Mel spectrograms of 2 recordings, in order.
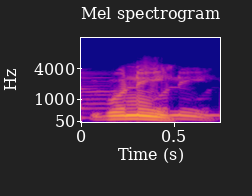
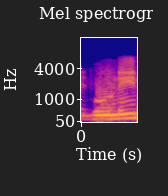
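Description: First: ਗੁਣੀ said as "guni", plain dental n. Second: ਗੁਣੀ with curled-tongue n; wrong retroflex n. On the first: Teacher gives correct reading, ਗੁਣੀ with dental n. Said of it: "ਨੰਨੇ ਦੀ ਆਵਾਜ਼ ਉਚਾਰਨ ਹੋਵੇ". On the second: Teacher shows the misreading, ਗੁਣੀ with retroflex n. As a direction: curl the tongue back on the n of ਗੁਣੀ. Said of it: "ਇੱਥੇ ਗੁਣੀ ਨਹੀਂ ਪੜ੍ਹ ਜਾਣਾ". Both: Shown as a demonstration.

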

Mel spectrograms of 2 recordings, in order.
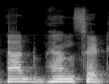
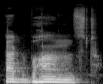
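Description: First: "অ্যাডভান্সেড" split as ad-van-sed; wrong pronunciation. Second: "অ্যাডভান্সড" as ad-vanst, two syllables; correct pronunciation. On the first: Teacher showing learners the wrong spelling-based reading, mispronounced "অ্যাডভান্সেড" ending in "sed". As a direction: say "অ্যাডভান্সেড" with a full "sed" syllable at the end. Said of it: "উচ্চারণটা এরকম নয়". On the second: Teacher modelling the correct reading for learners, "অ্যাডভান্সড" joined as ad-vanst. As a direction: say "অ্যাডভান্সড" with no vowel between s and final stop. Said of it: "শেষে ডিটা দিলে কি হবে".

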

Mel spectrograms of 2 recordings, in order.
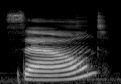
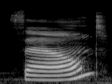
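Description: First: Said in the usual way. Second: The word whispered on a rising tune; whispered sound. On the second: Shown as a demonstration. Teacher to class, modelling the sound in a whisper. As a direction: breathe it out as a whisper, no voice. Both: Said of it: "Next one".

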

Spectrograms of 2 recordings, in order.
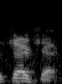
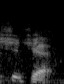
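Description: First: First syllable of "Shishak" rhymes with "eye"; long i in "Shishak"; alternate pronunciation. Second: "Shishak" opening like "shish"; first syllable of "Shishak" rhymes with "fish"; alternate pronunciation. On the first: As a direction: say "Shishak" as SHY-shack. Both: Shown as a demonstration. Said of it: "however you want to say it".

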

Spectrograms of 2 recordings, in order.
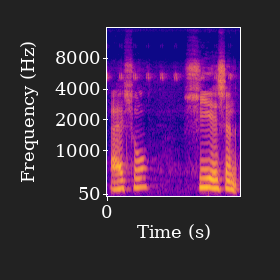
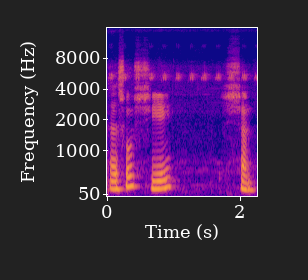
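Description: First: Very slow, each syllable stretched; teacher dictating the word slowly; drawn-out dictation. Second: Very slow and quieter, syllables drawn out; teacher repeating the word softly. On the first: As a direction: spell it out slowly for the class. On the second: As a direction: repeat it gently and slowly. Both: Shown as a demonstration. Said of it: "इसको सुना".

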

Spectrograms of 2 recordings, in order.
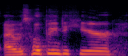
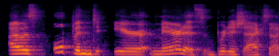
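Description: First: Said in the usual way. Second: Cockney with dropped h's, "open to 'ear"; attempted Cockney accent. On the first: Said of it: "ear is a Cockney accent". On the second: Reading out a viewer's request, attempted Cockney accent. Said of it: "Like, ear is a Cockney accent".

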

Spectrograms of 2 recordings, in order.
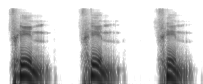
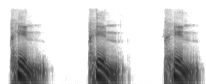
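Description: First: ফিন with teeth on lip, a light breath; light-air f. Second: ফিন from both lips with a lot of air; puffed ph. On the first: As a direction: ease ফিন out with only a little air. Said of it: "হালকা বাতাস". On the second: Teacher showing the strong-air ফিন to learners. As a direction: push ফিন out hard between both lips. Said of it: "বেশি বাতাস বের হচ্ছে". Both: Shown as a demonstration.

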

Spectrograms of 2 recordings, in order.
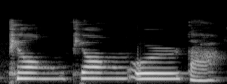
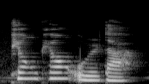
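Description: First: "평평 울다" slowly, syllable by syllable; drawn-out teaching model of "평평 울다". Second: Said in the usual way. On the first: Shown as a demonstration. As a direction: stretch each syllable of "평평 울다". Teacher repeats phrase syllable by syllable.

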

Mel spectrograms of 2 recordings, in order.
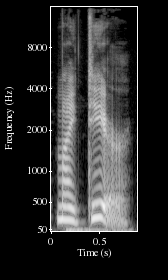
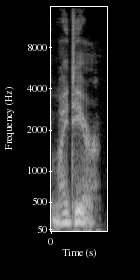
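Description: First: Thrown back higher and louder, bitter; mock his endearment with a bitter exclaim; a scornful repeat of my dear; bitter exclamation. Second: Said in the usual way. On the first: A narrator's reading. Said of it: "she exclaimed bitterly". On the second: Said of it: "My dear!" she exclaimed bitterly".

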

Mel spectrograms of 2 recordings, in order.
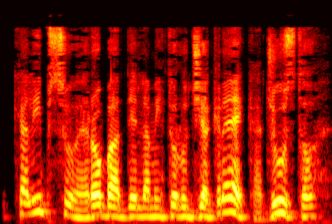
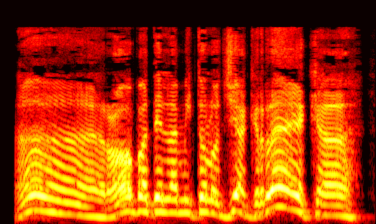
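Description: First: Said in the usual way. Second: Louder, higher burst of relish; eager coach. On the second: A narrator's reading. Coach hears of a Greek myth foe, excited. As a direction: pounce on the news with excitement.

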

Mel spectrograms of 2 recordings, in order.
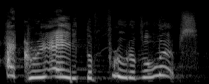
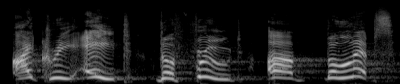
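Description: First: "I create the fruit of the lips" in one high, connected phrase; flowing repeat. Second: "I create the fruit of the lips" very slow, word by word; slow, deliberate quote. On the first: Preacher repeating Isaiah's words to the church, high and flowing. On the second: Preacher quoting Isaiah to the church, slow and weighty. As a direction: space out "I create the fruit of the lips" with a pause between words. Scripture quoted slowly, then repeated flowing. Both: A narrator's reading.

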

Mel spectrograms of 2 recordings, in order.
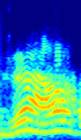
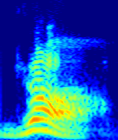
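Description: First: "draw" misread with AH-oo, "drau"; wrong "draw". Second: "draw" with an O vowel, "dro"; correct "draw". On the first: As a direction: open "draw" into "drah-oo". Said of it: "Bukan draw". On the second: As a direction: round "draw" to "draw-O", falling. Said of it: "Ada O-nya". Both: Shown as a demonstration.

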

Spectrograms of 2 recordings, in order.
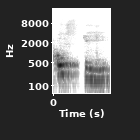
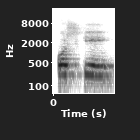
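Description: First: Oski starting with an English "oh". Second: Oski with a short, unglided o; louder oski, punching the first vowel; pure strong O. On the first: Teacher showing a wrong way she has heard, English-style oski. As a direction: lower oski with a relaxed gliding o. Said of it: "I've heard all those". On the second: Teacher giving learners the right version, pure-vowel oski. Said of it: "like if you did it in English". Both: Shown as a demonstration.

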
